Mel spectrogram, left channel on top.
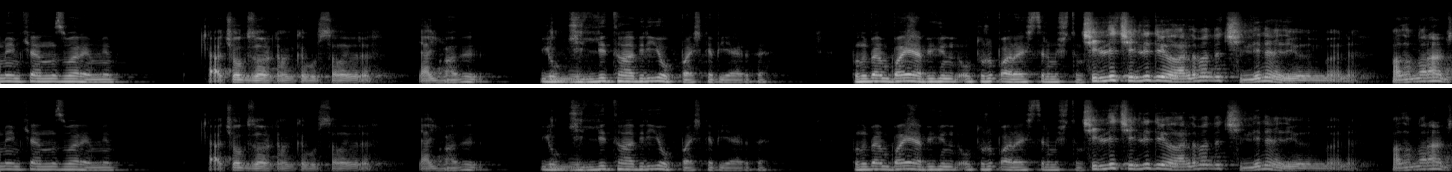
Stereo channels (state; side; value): quieter; right; 7.5 dB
